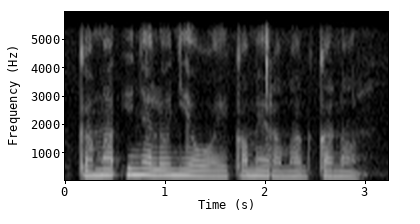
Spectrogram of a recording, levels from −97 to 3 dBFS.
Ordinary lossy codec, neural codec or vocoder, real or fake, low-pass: none; none; real; 5.4 kHz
